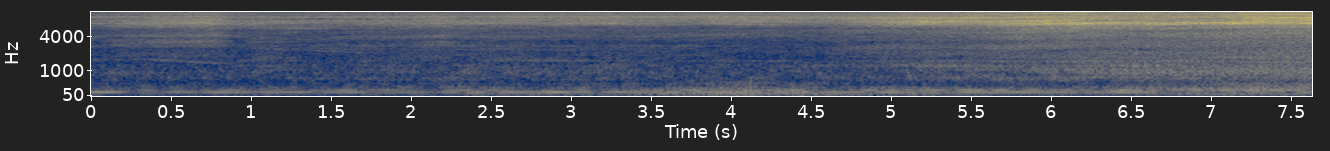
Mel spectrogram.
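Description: An East Midlands Railway Class 170 diesel train at Stoke-on-Trent station gives a steady engine drone that swells louder and denser as it builds power.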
